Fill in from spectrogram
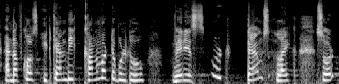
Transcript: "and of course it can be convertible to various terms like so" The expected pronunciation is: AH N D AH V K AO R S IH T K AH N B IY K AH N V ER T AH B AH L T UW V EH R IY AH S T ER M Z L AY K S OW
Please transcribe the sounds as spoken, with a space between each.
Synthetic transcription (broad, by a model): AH N D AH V K AO R S IH T K AH N B IY K AH N V ER T AH B AH L T UW V EH R IY AH S T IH M S L AY K S OW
